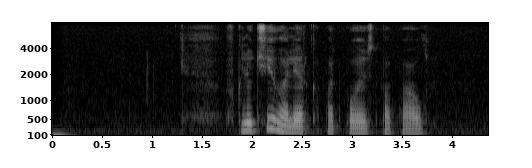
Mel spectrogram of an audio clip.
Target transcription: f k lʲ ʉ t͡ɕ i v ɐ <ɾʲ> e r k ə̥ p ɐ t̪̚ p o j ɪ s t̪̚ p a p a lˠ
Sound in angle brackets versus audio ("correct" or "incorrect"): incorrect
